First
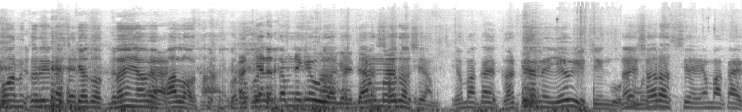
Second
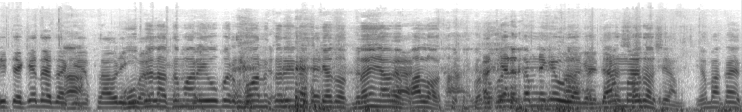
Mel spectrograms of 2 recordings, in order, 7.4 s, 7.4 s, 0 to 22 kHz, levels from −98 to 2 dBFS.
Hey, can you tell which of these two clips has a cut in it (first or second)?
first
